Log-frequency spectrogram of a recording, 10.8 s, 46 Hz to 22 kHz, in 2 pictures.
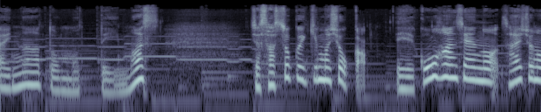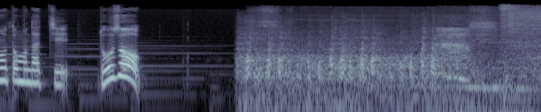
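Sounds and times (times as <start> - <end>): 
speech: 0.0 - 6.9
Hokuriku Shinkansen train arriving at Toyama station: 7.8 - 10.8.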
